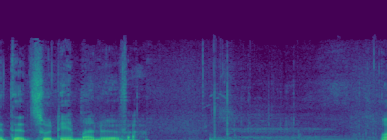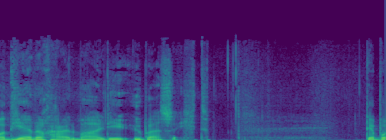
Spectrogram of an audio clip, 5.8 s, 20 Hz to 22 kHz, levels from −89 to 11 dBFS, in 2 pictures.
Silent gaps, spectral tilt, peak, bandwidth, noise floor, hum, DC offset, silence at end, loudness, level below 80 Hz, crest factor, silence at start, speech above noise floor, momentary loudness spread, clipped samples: none; -6 dB/octave; -6 dBFS; 15.5 kHz; -53 dBFS; none; under 0.1%; 0 s; -22 LUFS; -40 dBFS; 18 dB; 0 s; 32 dB; 23 LU; under 0.1%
